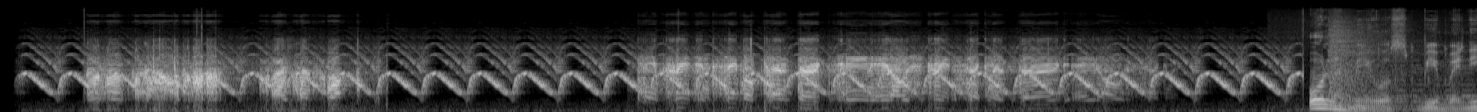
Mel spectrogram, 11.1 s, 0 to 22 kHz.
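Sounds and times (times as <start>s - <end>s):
higher second siren: 0.1s - 9.8s
siren yelping: 0.1s - 9.8s.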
